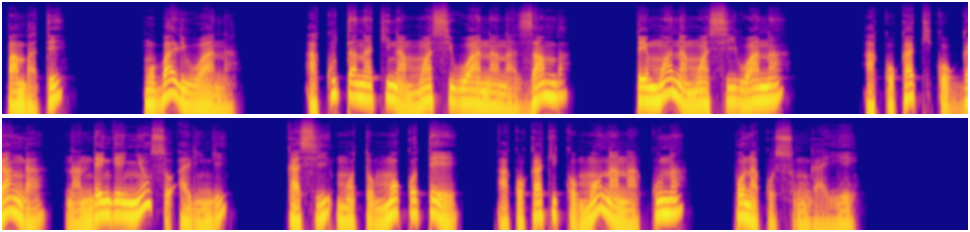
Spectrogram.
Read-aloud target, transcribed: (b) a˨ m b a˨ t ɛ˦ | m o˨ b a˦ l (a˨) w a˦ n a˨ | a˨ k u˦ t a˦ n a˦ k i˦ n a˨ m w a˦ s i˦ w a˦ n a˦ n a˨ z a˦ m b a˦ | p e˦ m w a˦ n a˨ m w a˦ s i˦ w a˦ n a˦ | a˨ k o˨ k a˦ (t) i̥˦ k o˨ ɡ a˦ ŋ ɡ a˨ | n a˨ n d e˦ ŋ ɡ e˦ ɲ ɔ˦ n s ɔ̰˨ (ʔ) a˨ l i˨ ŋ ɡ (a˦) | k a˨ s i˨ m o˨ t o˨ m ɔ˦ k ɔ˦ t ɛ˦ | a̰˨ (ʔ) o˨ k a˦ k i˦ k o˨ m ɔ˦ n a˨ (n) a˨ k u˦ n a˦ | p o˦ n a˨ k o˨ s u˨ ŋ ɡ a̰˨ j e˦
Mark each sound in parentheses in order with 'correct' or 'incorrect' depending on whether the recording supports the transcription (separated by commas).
incorrect, incorrect, incorrect, correct, incorrect, incorrect, correct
